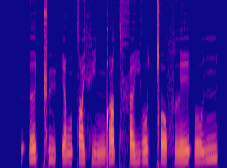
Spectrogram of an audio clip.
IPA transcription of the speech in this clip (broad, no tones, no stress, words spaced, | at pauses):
ʔəǁy ʔeɲtˤofʲeŋ͡ǃɔtˤ xəjoǀɔf leʔoɲ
